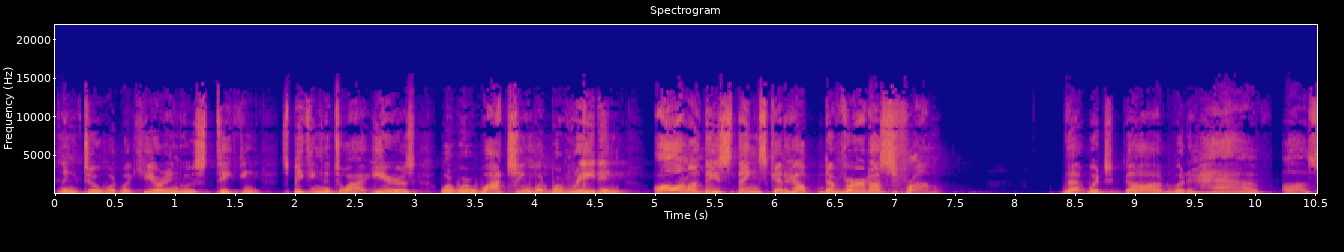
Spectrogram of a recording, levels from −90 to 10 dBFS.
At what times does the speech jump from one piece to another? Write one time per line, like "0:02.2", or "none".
0:08.1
